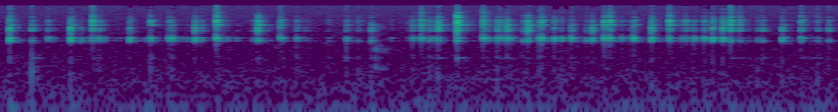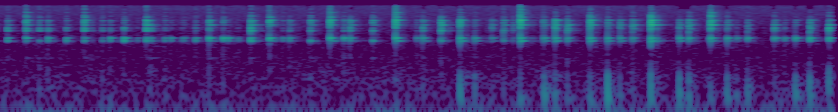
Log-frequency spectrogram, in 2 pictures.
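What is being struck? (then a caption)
Pressed-glass dish. A medium rectangular clear pressed-glass dish with ribbed and dotted relief, hollow and empty, is held in both hands and scratched and tapped along its ridges with fingertips and short nails, the fingers wearing metal rings. It makes a quiet, rapid stream of dozens of bright, dry clicks and scratchy rattling ticks that stop almost instantly, with almost no low end. Some louder, sharper taps stand out toward the end.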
